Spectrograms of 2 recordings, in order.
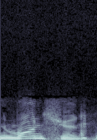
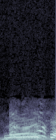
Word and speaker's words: München: They got around and they said, you mean München. – München.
